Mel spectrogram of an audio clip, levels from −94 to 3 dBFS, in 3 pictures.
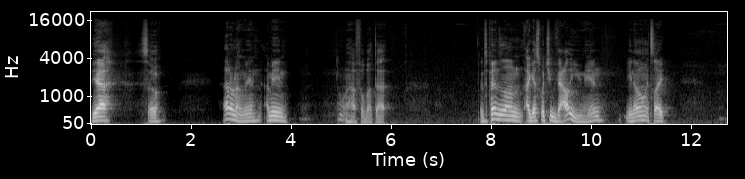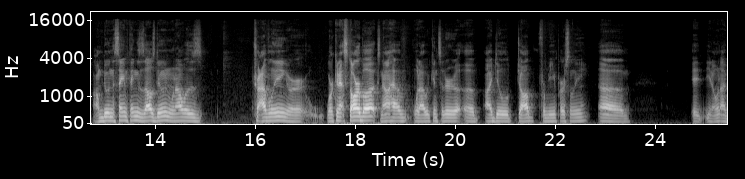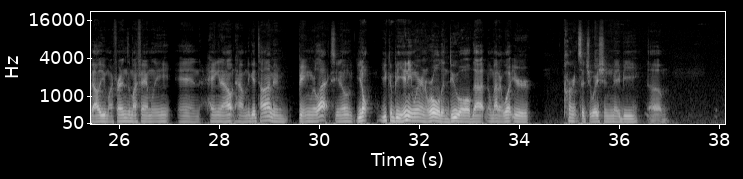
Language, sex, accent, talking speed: English, male, American, 170 wpm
